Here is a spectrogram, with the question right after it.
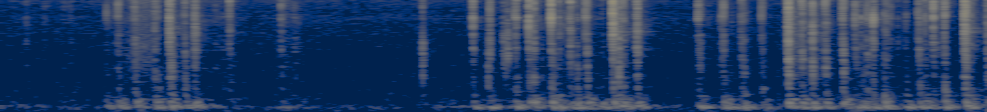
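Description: Two hands with long nails type on the black plastic chiclet keyboard of a grey laptop, producing quick, irregular bursts of key taps with short pauses between them. Each tap is a soft, low thud with a bright click on top.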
